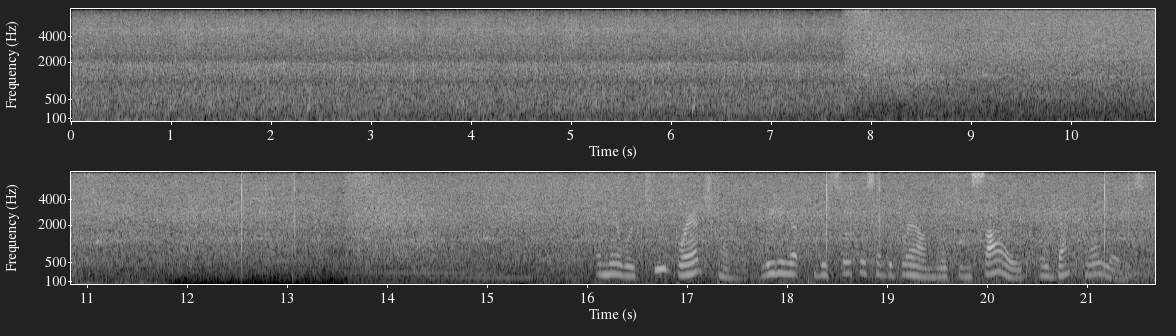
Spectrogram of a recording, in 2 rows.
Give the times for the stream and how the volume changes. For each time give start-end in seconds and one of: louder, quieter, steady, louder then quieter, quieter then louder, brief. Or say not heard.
0.0-21.6 steady.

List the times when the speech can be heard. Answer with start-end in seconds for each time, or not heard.
16.1-21.6.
